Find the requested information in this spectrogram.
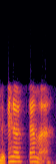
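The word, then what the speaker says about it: Gynostemma: o o s t m m a yeah gyo stema gyo stemma yeah and it's some super potency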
